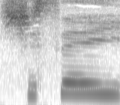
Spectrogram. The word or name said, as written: Shisei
